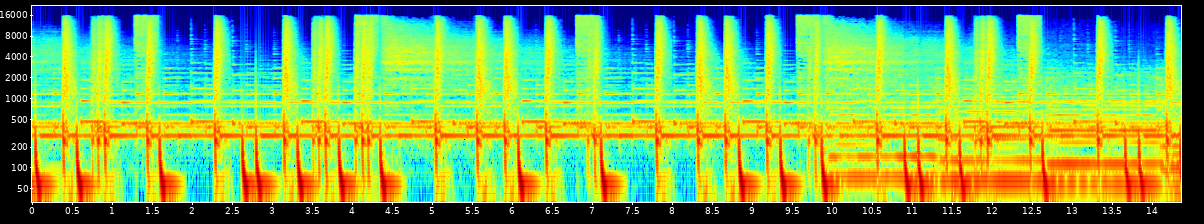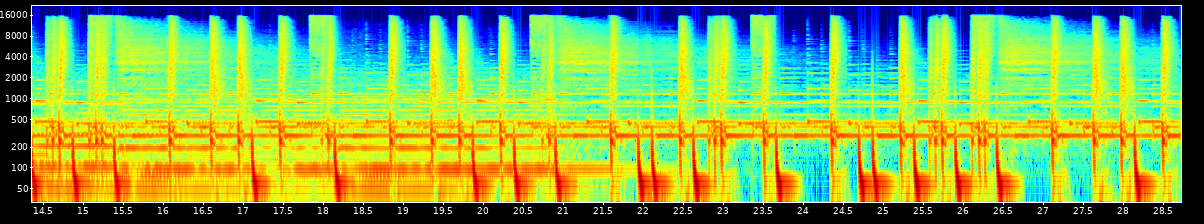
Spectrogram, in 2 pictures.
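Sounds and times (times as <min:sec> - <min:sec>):
instrumental music: 0:00.0 - 0:28.7.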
